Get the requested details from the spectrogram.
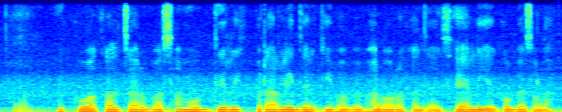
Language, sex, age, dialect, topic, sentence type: Bengali, male, 31-35, Jharkhandi, agriculture, statement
